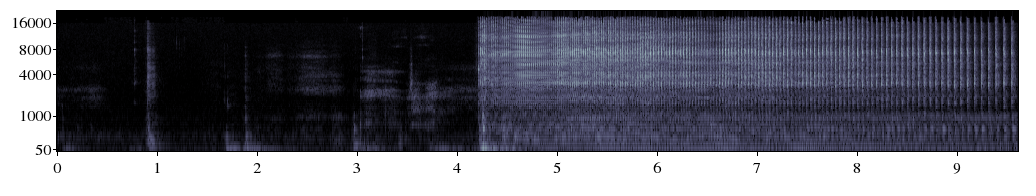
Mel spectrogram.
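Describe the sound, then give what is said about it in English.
A few scattered clicks and handling noises, then a prize wheel spins with a loud, rapid clatter of ticking that rattles on steadily to the end, bright. “All right, spin that wheel there, my friend.”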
